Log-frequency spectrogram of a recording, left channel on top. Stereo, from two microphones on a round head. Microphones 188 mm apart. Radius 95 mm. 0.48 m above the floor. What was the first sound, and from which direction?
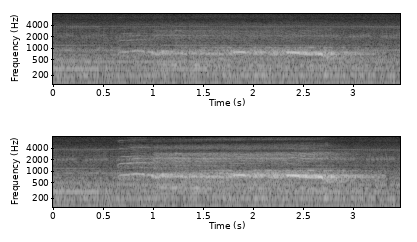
A scream, 45° right (ahead or behind).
